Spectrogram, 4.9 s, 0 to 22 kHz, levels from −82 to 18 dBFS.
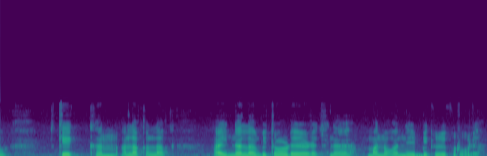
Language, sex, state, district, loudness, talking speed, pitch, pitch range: Nagamese, male, Nagaland, Dimapur, -21 LUFS, 160 wpm, 110 Hz, 110-115 Hz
